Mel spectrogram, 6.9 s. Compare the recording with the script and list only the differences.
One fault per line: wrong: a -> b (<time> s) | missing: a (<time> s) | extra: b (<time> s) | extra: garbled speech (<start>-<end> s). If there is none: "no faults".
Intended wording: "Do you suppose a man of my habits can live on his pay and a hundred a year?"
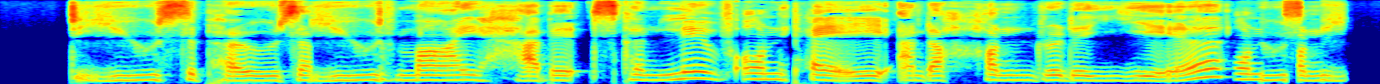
wrong: man -> you (1.5 s)
missing: his (3.9 s)
extra: garbled speech (6.2-6.7 s)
